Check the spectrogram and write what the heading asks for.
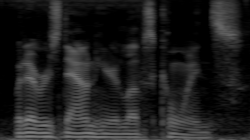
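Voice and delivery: ordinary talk, nothing marked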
